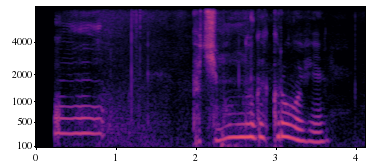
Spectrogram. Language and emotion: Russian, neutral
